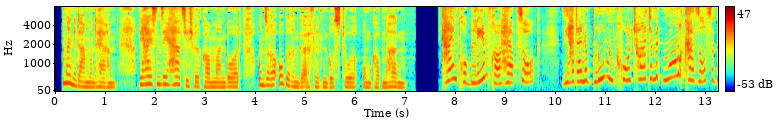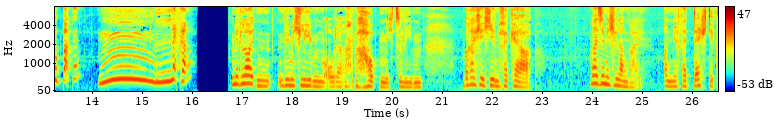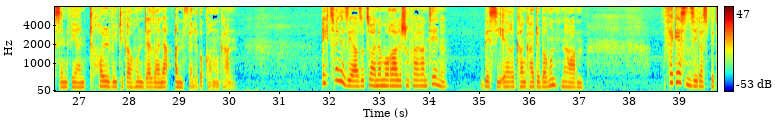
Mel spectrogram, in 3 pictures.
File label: DE, Characters; GoLocalise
